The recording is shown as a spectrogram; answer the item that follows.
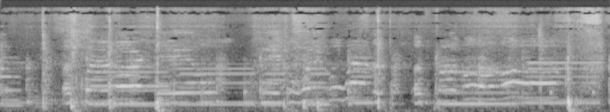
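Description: Singing plush puppy doll (LeapFrog My Pal Violet) playing a children's song in a childlike sung voice through its small built-in speaker, the melody running steadily with held notes.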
